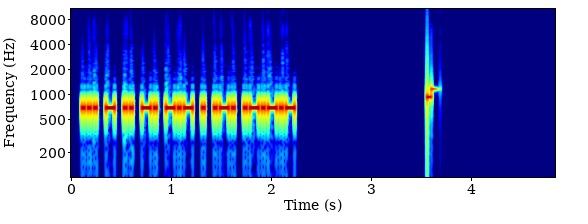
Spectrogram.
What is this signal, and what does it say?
Morse code, heard as a keyed tone, about 40 wpm, 700 Hz. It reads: STINKER.
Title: Pangram Challenge v2 - 40wpm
